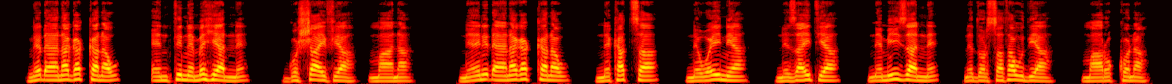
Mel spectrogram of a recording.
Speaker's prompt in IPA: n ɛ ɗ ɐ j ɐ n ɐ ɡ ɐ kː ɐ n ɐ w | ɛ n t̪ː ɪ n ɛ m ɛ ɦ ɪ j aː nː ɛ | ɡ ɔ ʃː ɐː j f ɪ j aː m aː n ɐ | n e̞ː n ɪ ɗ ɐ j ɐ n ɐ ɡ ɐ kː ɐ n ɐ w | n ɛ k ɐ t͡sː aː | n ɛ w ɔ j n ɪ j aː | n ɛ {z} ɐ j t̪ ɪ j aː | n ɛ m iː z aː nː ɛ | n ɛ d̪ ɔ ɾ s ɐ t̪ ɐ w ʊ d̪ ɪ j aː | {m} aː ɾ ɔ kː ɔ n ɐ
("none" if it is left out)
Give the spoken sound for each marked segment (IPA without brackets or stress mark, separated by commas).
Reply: z, m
